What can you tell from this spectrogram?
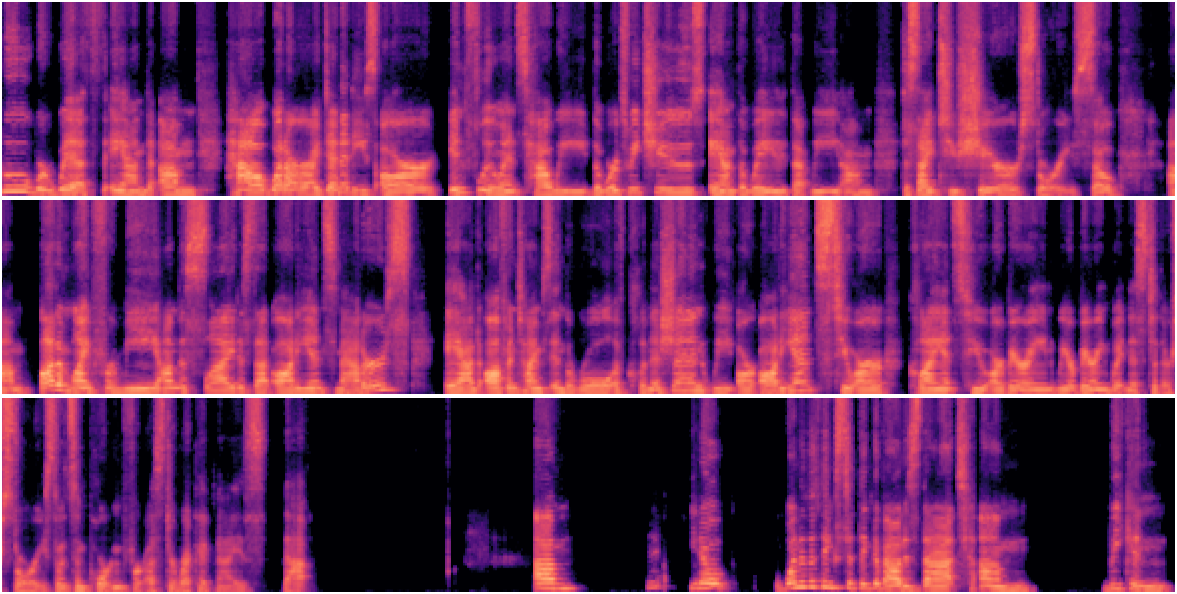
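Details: Adult woman speaking; normal speech.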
